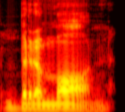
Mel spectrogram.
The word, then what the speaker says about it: Brahman: lot so i i'm i'm probably gonna pronounce this bremen and the reason is the only way i know to pronounce this cow the species of cow is in my native my home language and we say brahman so these are very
